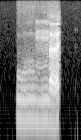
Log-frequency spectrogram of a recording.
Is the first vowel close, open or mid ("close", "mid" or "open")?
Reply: close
